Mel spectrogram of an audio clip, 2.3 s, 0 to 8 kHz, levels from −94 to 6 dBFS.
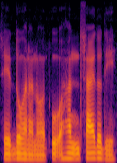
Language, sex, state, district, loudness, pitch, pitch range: Chakma, male, Tripura, Dhalai, -20 LUFS, 90 Hz, 80-100 Hz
